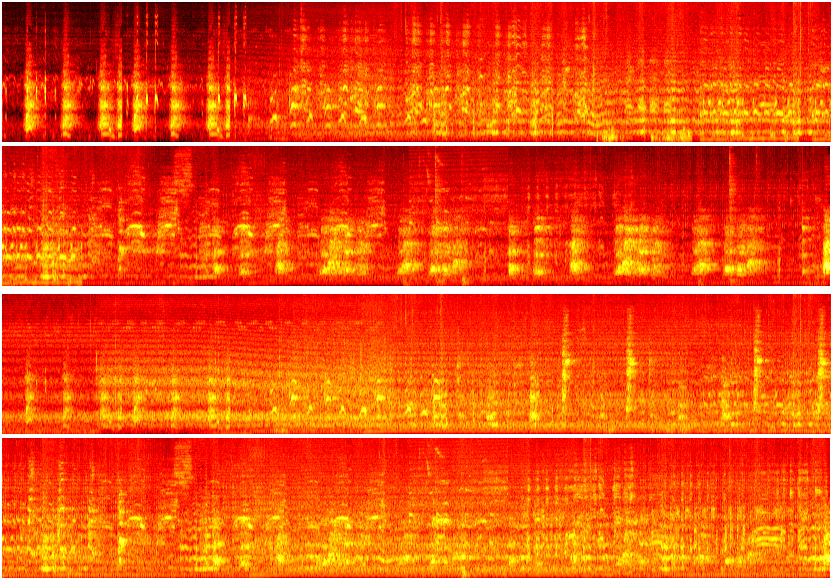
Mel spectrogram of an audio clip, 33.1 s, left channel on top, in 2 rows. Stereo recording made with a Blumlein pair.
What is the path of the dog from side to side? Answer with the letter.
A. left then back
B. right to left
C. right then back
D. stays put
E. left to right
C.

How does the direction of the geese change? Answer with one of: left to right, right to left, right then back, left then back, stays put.
left to right.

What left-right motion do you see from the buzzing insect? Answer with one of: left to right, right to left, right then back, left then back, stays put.
left then back.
